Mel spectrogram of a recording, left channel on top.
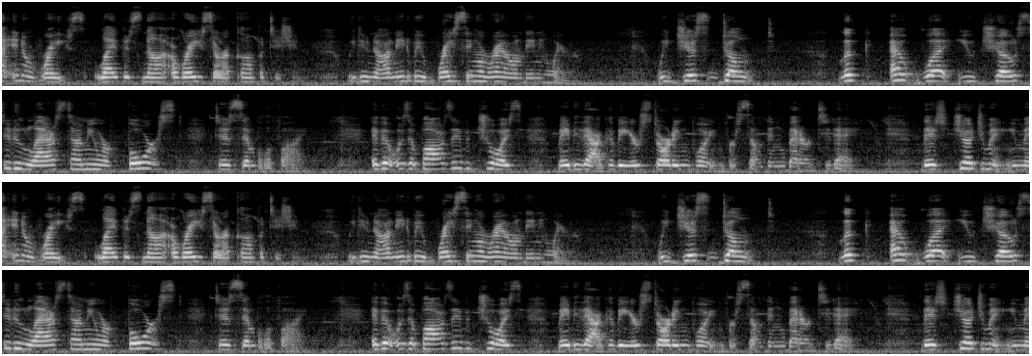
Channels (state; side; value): identical; both; correlation 1.00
